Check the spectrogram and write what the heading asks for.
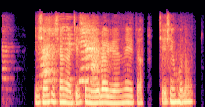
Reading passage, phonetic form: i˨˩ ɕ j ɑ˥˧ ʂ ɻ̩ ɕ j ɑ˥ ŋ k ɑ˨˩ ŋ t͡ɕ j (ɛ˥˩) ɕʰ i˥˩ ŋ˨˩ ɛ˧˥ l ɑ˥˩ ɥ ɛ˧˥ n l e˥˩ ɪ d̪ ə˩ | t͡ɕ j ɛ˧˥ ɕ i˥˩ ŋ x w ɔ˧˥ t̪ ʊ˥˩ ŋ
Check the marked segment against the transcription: incorrect: ɛ˧˥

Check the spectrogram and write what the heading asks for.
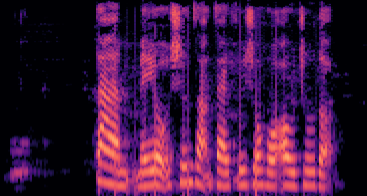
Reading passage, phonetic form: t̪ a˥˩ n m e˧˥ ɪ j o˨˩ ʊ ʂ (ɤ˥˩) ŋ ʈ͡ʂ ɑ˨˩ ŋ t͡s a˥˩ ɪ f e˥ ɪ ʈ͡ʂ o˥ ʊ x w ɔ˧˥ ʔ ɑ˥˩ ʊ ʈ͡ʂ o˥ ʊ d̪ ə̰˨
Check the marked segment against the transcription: incorrect: ɤ˥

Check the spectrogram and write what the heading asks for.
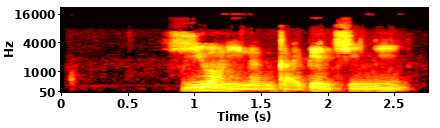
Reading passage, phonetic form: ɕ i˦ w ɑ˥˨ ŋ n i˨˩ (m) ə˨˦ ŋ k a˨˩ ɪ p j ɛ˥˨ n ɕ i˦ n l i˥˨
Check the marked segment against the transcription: incorrect: n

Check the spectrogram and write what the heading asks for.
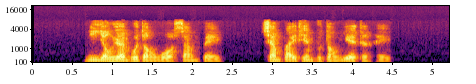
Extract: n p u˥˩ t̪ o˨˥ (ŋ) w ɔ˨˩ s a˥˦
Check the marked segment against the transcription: correct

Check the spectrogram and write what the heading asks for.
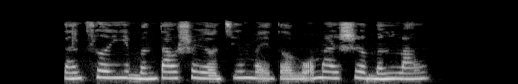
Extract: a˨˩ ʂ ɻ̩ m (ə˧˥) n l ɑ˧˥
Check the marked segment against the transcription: correct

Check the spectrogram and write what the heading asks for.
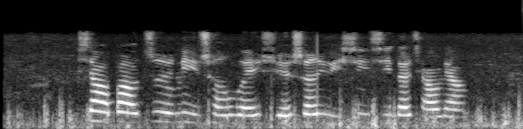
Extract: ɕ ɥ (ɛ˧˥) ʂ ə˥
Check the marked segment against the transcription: correct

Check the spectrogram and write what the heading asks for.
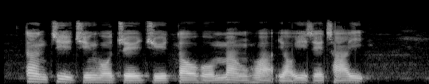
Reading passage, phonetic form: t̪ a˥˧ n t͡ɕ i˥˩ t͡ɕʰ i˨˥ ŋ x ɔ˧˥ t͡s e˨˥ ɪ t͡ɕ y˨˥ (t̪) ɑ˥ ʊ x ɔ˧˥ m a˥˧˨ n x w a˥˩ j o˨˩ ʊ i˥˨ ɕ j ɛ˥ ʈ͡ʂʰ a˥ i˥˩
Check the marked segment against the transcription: correct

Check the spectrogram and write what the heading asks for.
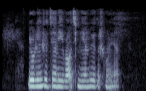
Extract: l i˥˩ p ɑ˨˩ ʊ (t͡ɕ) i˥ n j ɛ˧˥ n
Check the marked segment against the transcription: incorrect: t͡ɕʰ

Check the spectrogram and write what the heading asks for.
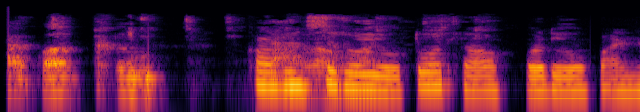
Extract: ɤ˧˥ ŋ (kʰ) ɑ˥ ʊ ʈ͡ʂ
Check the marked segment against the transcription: incorrect: k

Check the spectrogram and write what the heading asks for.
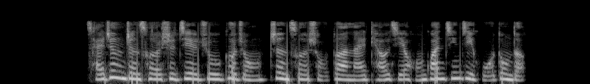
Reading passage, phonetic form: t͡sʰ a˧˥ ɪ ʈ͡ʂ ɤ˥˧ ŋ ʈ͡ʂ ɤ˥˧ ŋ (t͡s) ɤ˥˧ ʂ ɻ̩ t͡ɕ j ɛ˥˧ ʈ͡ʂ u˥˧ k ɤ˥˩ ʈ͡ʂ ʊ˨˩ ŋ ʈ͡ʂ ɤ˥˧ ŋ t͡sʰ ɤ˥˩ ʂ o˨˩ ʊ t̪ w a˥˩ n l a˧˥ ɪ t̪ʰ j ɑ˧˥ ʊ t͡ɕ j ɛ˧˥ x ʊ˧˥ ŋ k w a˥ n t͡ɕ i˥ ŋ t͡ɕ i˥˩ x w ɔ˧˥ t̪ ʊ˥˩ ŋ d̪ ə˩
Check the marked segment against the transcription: incorrect: t͡sʰ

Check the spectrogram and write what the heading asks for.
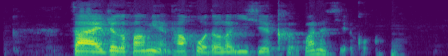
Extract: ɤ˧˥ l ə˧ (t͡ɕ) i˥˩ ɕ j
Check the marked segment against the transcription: incorrect: none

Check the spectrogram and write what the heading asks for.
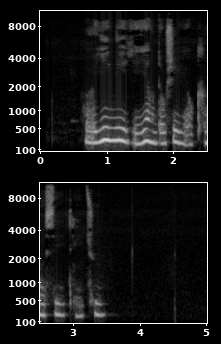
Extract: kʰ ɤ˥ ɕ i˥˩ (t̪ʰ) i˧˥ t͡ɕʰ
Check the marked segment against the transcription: correct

